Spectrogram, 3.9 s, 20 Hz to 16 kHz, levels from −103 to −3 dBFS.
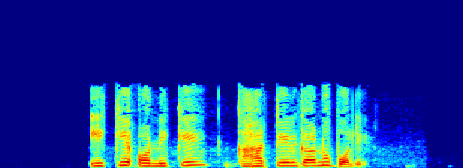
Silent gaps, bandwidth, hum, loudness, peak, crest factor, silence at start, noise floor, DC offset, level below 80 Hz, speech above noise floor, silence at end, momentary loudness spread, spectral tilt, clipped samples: none; 8.2 kHz; none; -16 LUFS; -2 dBFS; 16 dB; 0.75 s; under -90 dBFS; under 0.1%; -58 dBFS; over 74 dB; 0.85 s; 9 LU; -4 dB/octave; under 0.1%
